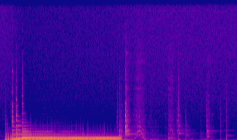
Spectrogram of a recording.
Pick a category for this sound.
Music > Solo instrument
